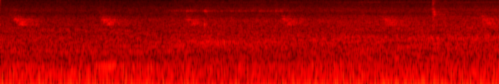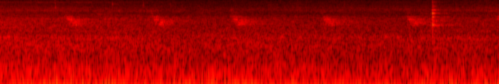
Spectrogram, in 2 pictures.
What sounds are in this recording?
background noise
